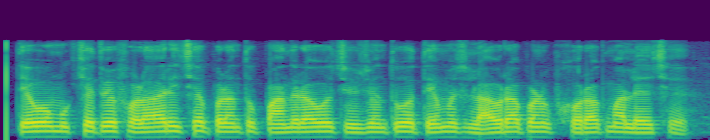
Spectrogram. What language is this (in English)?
Gujarati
